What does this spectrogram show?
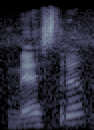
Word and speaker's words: Mestre: coppia di fidanzati olandesi che però soggiorna a Mestre. One day here and we are staying in Mestre. If I pronounce it good.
